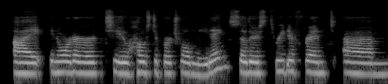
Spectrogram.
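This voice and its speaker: Here is a woman with an unremarkable speaking voice and a Canadian accent, pitched fairly high. She talks at a moderate pace. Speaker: condo lawyer. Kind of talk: webinar presentation.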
